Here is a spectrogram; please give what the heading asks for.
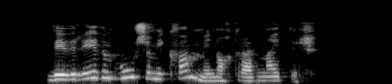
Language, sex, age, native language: Icelandic, female, 30-39, Icelandic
